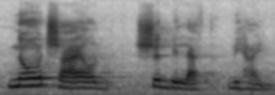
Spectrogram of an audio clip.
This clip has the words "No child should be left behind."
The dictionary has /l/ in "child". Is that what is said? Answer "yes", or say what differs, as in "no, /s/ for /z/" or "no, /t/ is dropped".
yes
